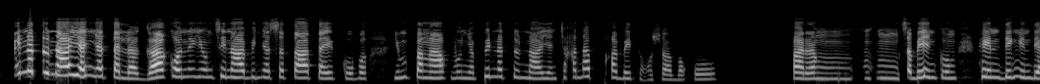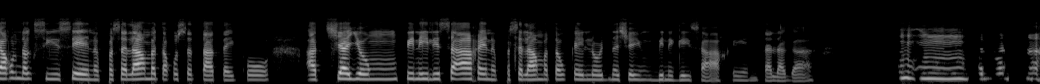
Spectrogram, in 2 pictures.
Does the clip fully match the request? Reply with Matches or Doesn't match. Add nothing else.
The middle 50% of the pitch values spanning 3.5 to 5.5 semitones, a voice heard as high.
Matches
